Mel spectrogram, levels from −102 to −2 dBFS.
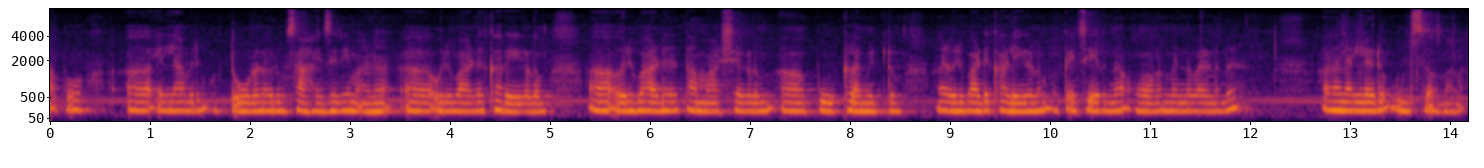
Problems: low volume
